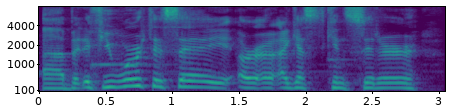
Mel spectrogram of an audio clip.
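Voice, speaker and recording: A young man hosting a casual gaming discussion vlog. He is sick and his voice is nearly gone, so it comes out hoarse and raspy. He rambles, with many fillers and restarts. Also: high voice, moderate pace, a little mellow, faint music behind. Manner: rambling, with frequent "uh" and self-corrections. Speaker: video game channel host.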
